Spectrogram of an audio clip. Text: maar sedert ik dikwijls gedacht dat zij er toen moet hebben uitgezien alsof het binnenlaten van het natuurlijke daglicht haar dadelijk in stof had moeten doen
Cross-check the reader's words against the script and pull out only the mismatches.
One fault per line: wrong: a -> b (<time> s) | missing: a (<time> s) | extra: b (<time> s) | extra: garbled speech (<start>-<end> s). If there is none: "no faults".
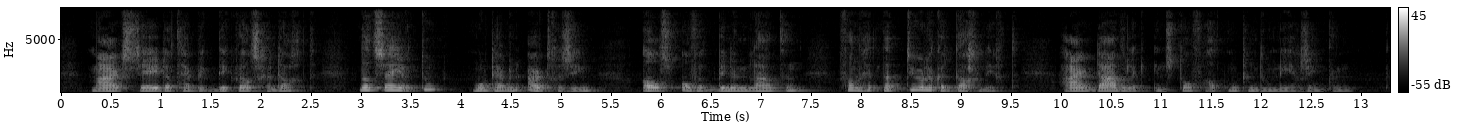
extra: heb (1.2 s)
